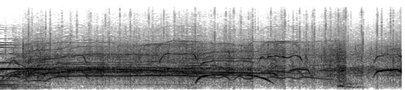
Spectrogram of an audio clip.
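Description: A man sings into a microphone through loudspeakers, holding long notes.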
